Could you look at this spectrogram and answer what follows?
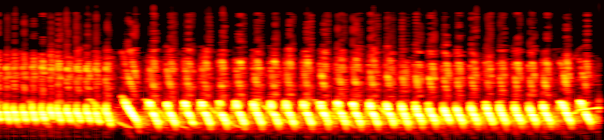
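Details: Canary trilling fast: a brief buzzy tone, then a quick drop into a dense, rapid series of repeated bright chirped notes.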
